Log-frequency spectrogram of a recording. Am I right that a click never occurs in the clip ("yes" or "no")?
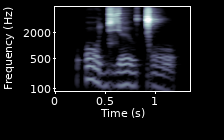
no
